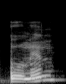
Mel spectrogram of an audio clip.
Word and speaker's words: Bumin: I have, and I may botch the pronunciation of these names, so I'll do the best I can. Is it Bumin? Bumin.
